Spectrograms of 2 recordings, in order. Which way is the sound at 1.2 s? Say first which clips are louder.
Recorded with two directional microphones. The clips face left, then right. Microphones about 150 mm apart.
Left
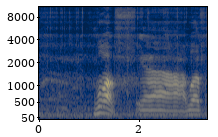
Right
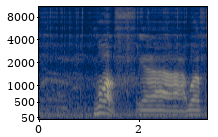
Left 2 dB; 15° left (ahead or behind).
